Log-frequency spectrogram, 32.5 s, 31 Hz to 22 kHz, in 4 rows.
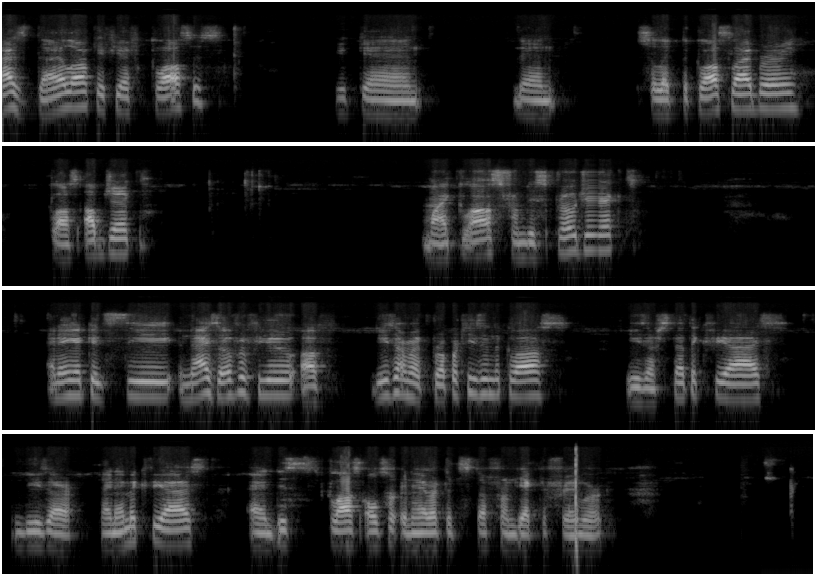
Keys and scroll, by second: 9.9-11.2 typing.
